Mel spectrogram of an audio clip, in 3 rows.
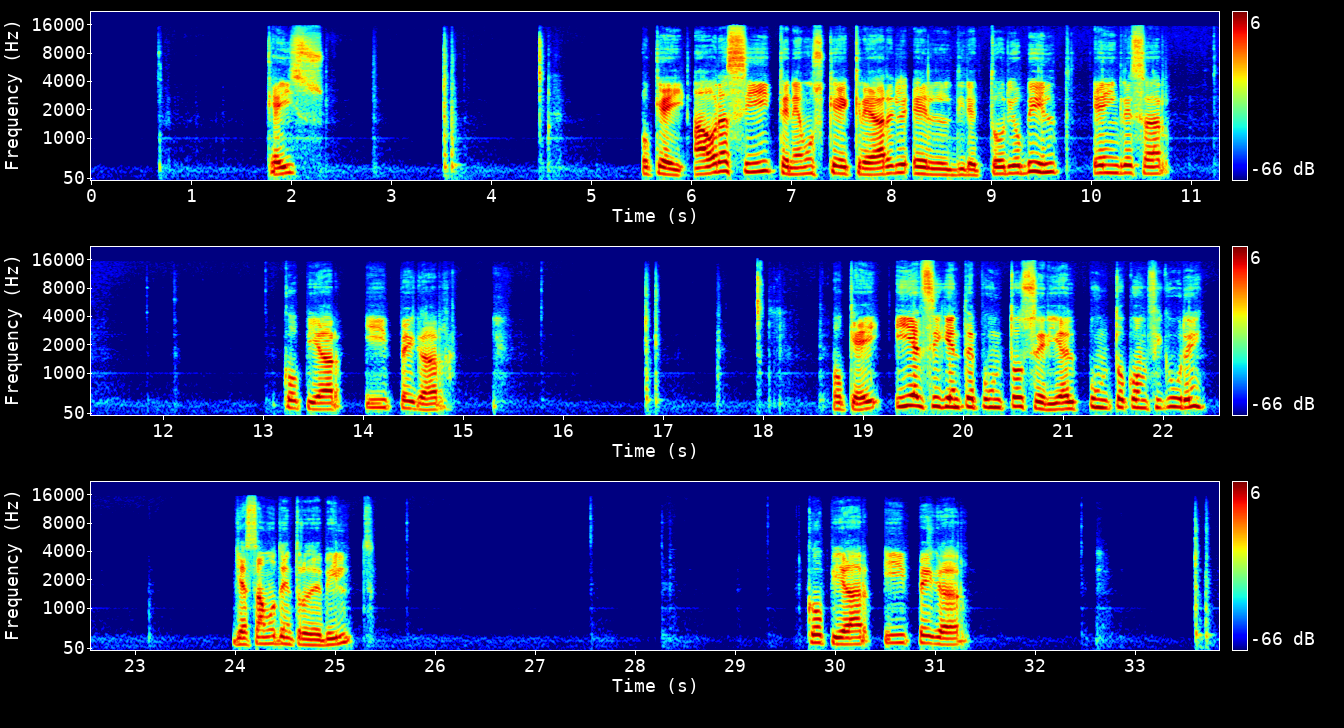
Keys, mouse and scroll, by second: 3.4 Return, 6.1 scroll down 2, 9.7-11.1 drag, 11.7-12.9 right drag, 14.4-15.7 right drag, 16.7 Return, 20.1 scroll down 2, 23.0-25.6 scroll up 2, 25.6-27.5 drag, 28.1-29.2 right drag, 31.1-32.4 right drag.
